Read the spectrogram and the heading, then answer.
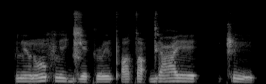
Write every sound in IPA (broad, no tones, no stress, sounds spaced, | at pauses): lʲ ɔ̃ ɾ ɔ̃ f l i d͡ʑ e k ɹ ẽ pʼ ɔ tˤ ʊ ʔ d i ʕ e | ʈ͡ʂ ĩ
